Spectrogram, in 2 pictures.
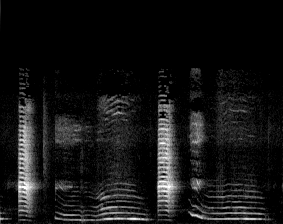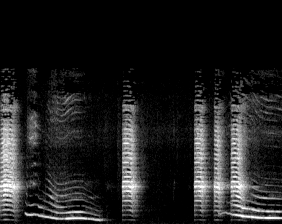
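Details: Hamish the Border Terrier sings in a string of short yips followed by sliding, wavering howls that dip and rise, with brief silences between phrases indoors.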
